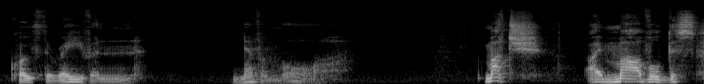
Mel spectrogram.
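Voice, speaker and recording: A man giving a dramatic recitation of a gothic poem, theatrical and often dropping to a hushed near-whisper. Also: medium pitch, breathy edge. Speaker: poetry reader. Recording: noticeable background noise.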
